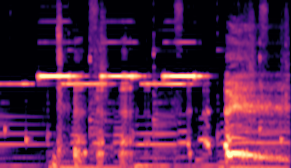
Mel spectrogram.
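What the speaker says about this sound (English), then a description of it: "Oh, shut up, fire alarm." A kitchen smoke alarm sounds in loud repeated high electronic beeps while food cooks and sizzles nearby, with brief bursts of speech mixed in.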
